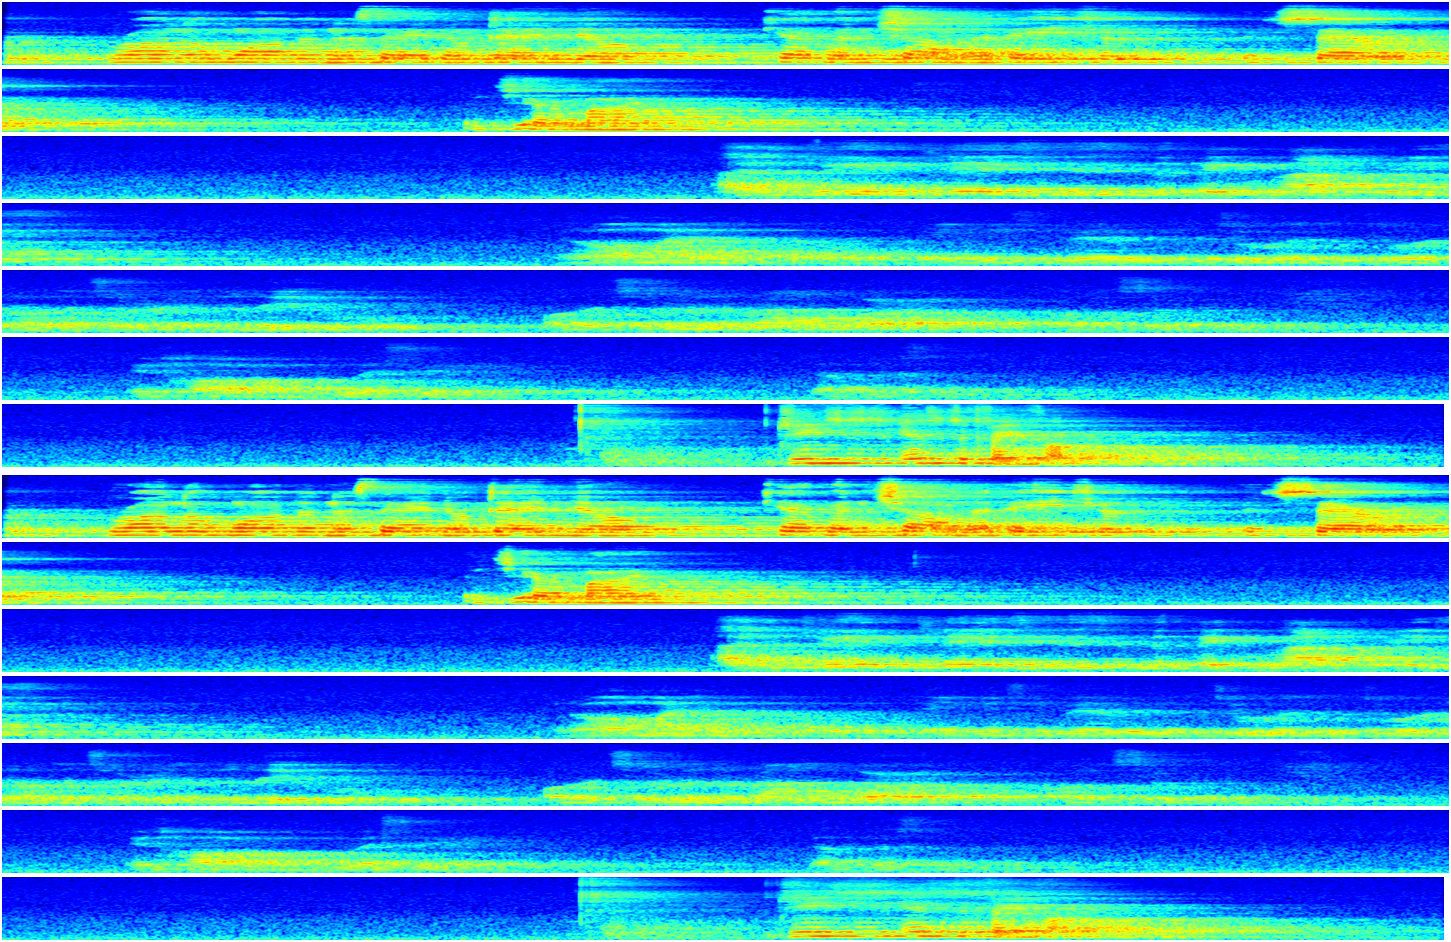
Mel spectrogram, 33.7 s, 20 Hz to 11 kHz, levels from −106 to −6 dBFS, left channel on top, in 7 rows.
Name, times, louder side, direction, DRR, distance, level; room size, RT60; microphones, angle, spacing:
voice 1, 0.3-2.1 2.5-3.8 4.1-4.7 6.4-7.0, right 2 dB, 55° right, 5 dB, 0.8 m, -26 dB
voice 2, 12.0-14.6 16.3-20.6 21.1-22.5 22.8-23.4 24.5-25.7 26.8-27.3, equal, 85° right, -3 dB, 2.2 m, -41 dB
voice 3, 30.9-32.5, left 2 dB, 70° left, 1 dB, 1.1 m, -30 dB
8.1 x 6.7 x 5.6 m, 2.1 s
head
